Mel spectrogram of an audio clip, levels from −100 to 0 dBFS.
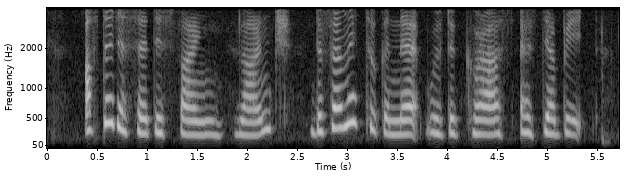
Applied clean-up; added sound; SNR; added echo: none; none; none; none.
